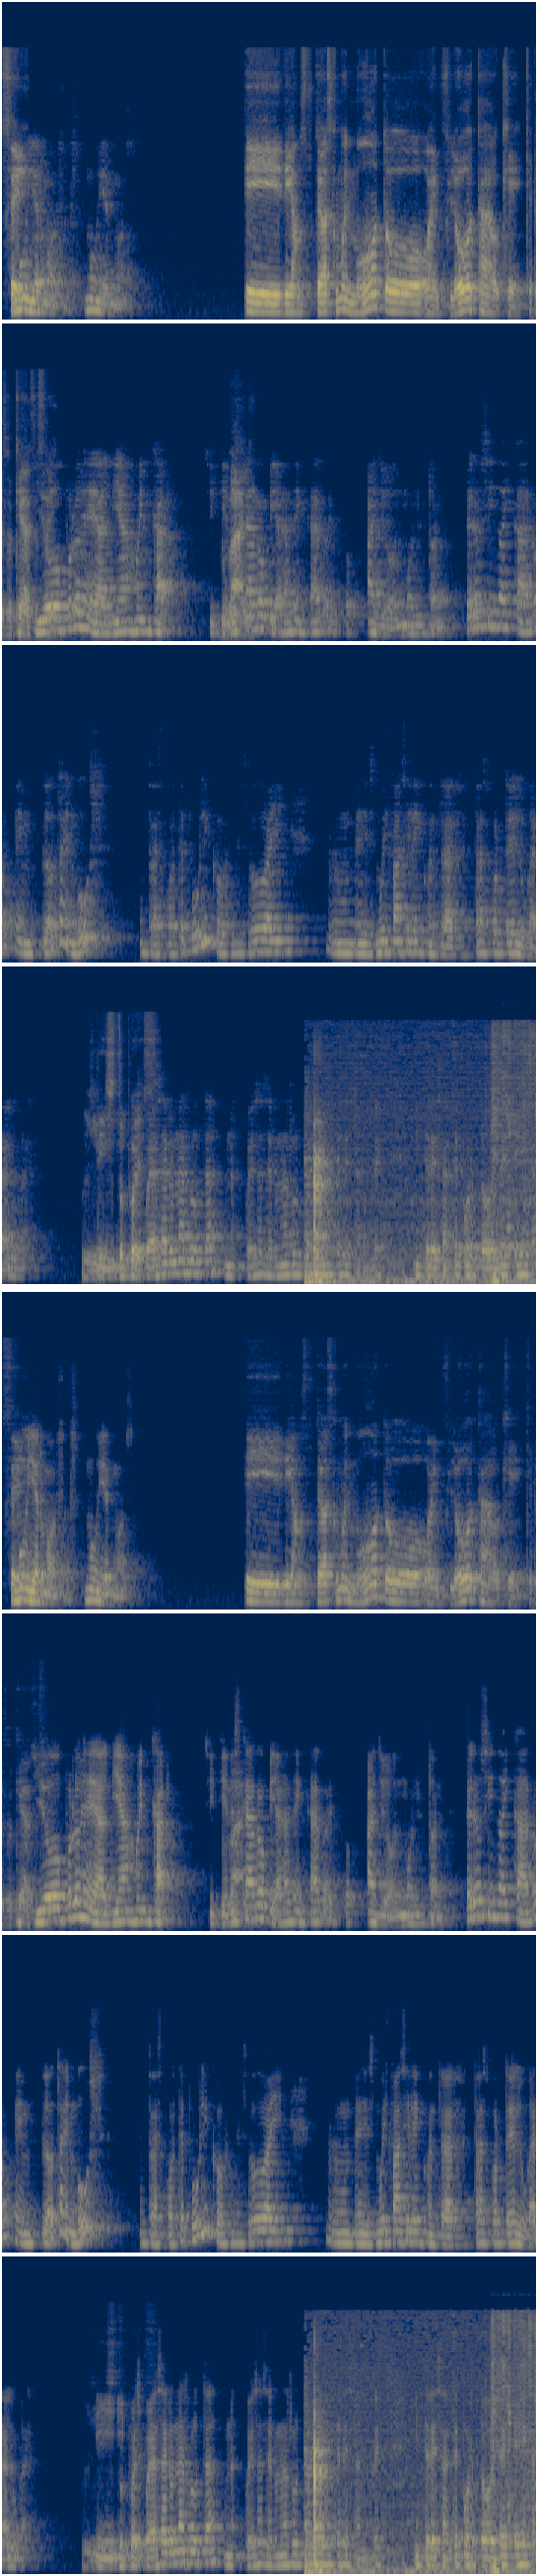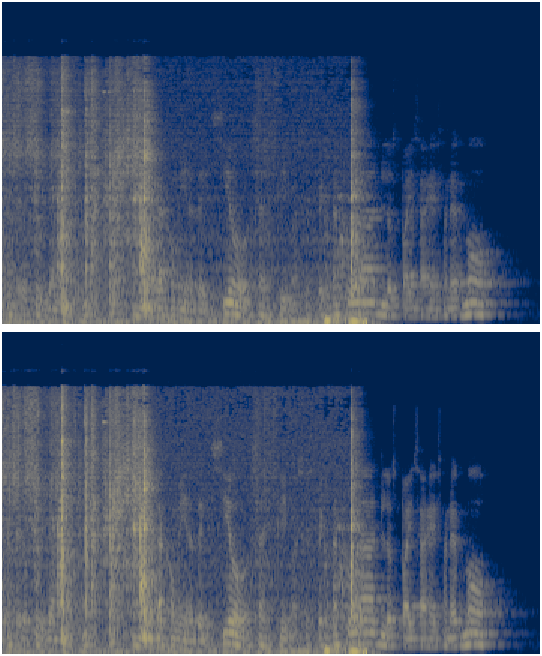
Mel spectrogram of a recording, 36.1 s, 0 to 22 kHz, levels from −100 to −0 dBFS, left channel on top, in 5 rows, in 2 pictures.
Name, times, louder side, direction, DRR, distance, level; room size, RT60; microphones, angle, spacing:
voice 1, 0.1-1.7 7.4-9.6 10.0-13.2 13.5-15.8 16.3-18.3 18.8-22.0 22.9-30.1 30.6-35.3, right 2 dB, 85° right, 0.7 m, -41 dB
voice 2, 3.3-7.9 10.2-10.6 22.8-23.6, left 6 dB, 75° left, 0.4 m, -35 dB
sound 1, 25.8-33.7, right 3 dB, 40° right, 0.7 m, -37 dB
8.7 x 4.1 x 2.9 m
head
